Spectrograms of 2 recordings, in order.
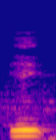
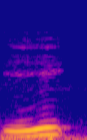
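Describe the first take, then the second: First: The pitch is held low throughout. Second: The pitch starts low and rises high. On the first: "E is low" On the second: "is low going to high"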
